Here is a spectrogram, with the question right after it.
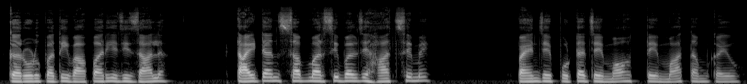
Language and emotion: Sindhi, sad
